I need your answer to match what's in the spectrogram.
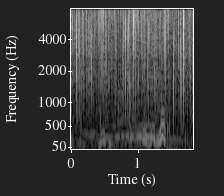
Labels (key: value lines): label: biophony, cascading saw
recorder: SoundTrap 600 or HydroMoth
